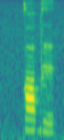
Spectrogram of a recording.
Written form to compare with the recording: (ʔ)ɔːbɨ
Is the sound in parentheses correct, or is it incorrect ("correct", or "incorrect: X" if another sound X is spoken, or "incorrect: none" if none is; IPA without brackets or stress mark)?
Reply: incorrect: k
